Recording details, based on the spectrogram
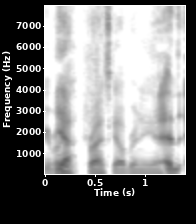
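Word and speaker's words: Scalabrine: Brian Scalabrini.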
